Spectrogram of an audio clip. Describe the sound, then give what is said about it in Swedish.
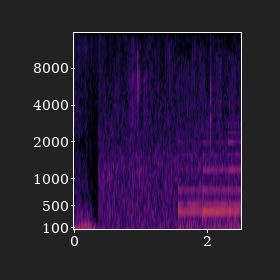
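Steady rain patters continuously against a hard surface, a soft even hiss throughout, with a sustained musical tone entering about halfway and holding to the end. “Kanske lite regn i bakgrunden. Regn som slår mot asfalt eller mot ett fönster.”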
